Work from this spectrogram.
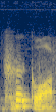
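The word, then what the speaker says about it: Kerckhoff: The hall down at what UCLA is Kirkoff, not Kershaw."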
